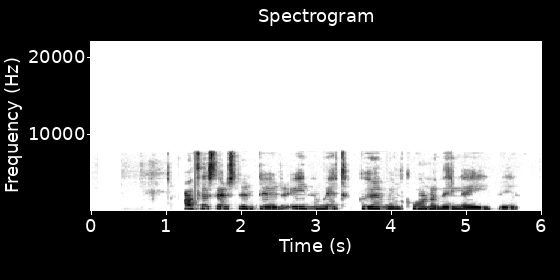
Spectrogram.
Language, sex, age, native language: Icelandic, male, 12, Icelandic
